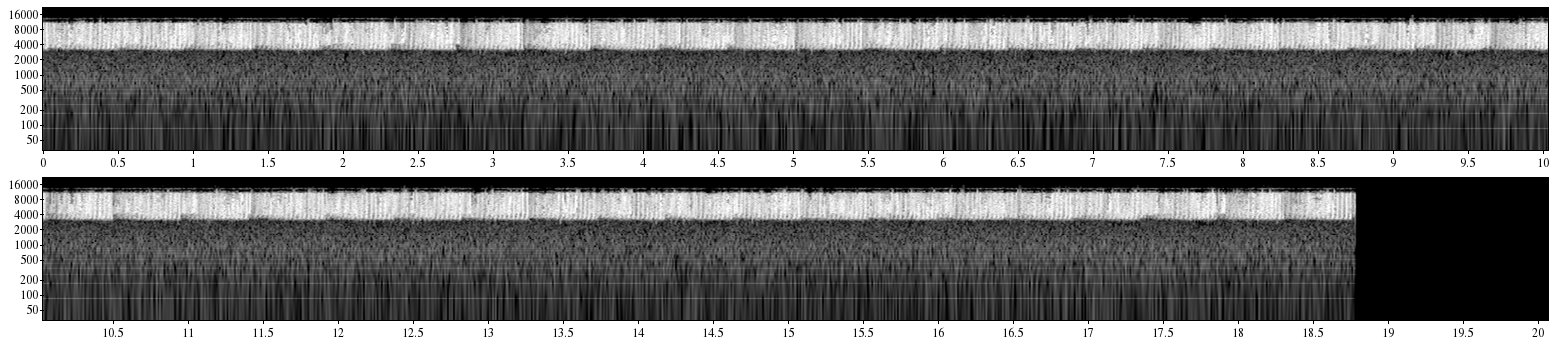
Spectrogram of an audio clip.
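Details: Chorus of crickets: shrill, continuous chirping layered into one bright ringing drone with slight rhythmic flutter, steady in loudness, then cutting off abruptly to silence just before the end.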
